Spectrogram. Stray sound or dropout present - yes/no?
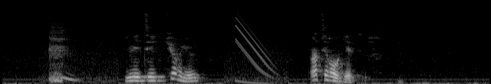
yes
